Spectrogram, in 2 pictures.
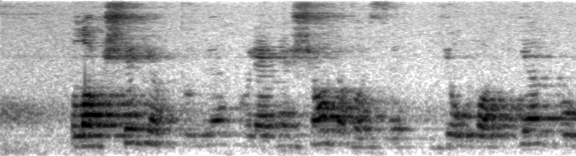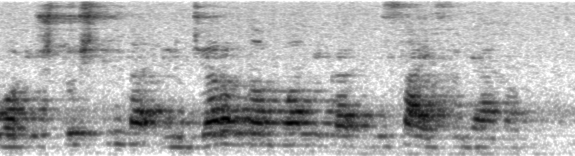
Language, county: Lithuanian, Vilnius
